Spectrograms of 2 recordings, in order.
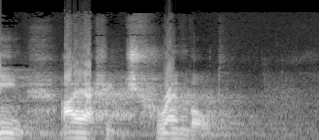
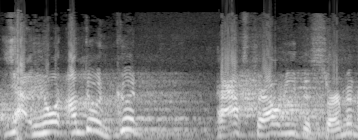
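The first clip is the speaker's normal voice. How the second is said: higher and fast, smug and breezy; breezy overconfidence; 8 semitones higher, much faster than usual. Pretend. Churchgoer brushing off the pastor, breezy and fast. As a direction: toss it off like you don't need church. Mocking a self-assured churchgoer.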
